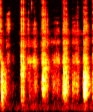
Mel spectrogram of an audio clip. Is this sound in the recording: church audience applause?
no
